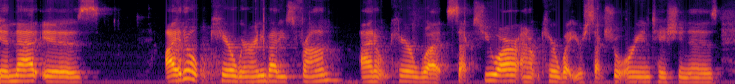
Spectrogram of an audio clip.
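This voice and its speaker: A Southern US accent comes through at a moderate pace with ordinary pitch variation. The recording is very clean, with a silent background. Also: woman. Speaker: psychic medium and energy healer. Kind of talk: podcast interview. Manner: animated.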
